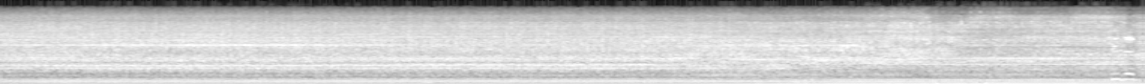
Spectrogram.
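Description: A portable generator engine runs at a steady idle, producing a loud, continuous, close-up drone with no change in pace and no voices over it.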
